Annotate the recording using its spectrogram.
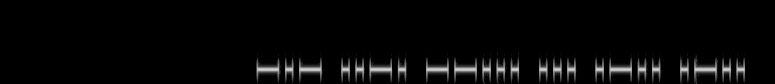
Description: Morse code, heard as a keyed tone, about 17 wpm, 700 Hz. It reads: KF7SLL
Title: USA Call Signs - 6 Characters - Repeated 2x - 17wpm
